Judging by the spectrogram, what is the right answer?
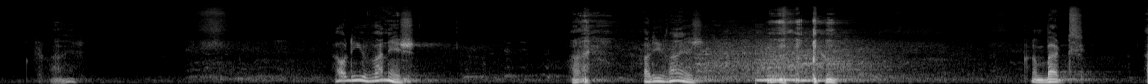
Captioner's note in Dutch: gelach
